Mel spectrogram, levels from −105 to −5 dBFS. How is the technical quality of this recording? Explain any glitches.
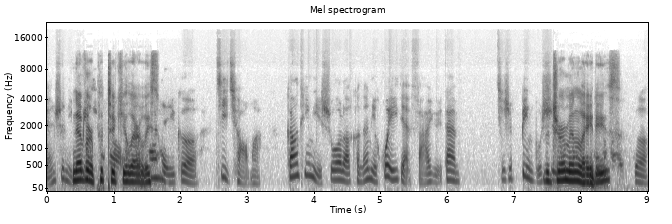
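The recording has two recurring call-processing faults: speech suppressed in double talk in three places, and brief echo leak in two.

Speech suppressed in double talk occurs at 0.69–1.26 s, 1.5–1.83 s and 8.13–8.87 s. The speech dips by up to about 25 dB, 10 dB and 20 dB respectively. This is likely an echo canceller attenuating everything while both ends talked. On a waveform the envelope pinches down, and a spectrogram shows the upper bands thinning or gapping.

Echo leak appears at 0.72–0.88 s and 1.66–1.73 s. A faint copy of the speech trails by 195 ms at about 25 dB below it, likely residue a loudspeaker-side canceller failed to remove. A spectrogram shows a weak, time-shifted duplicate of the harmonic pattern.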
